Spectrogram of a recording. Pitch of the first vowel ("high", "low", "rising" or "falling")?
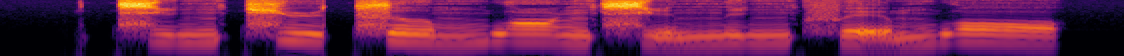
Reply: rising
